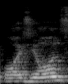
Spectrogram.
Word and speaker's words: Poisson: एक टर्म है जिसका नाम है पायसन रेशियो। एक्चुअली इसका नाम है पॉइजन्स रेशियो। हम इसे अलग अलग तरीके से प्रोनाउंसिएशन करते हैं। कुछ लोग पॉइजन्स रेशियो, कुछ लोग पायसन रेशियो, हिंदी में इसको पायसन अनुपात के नाम से जानते हैं।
